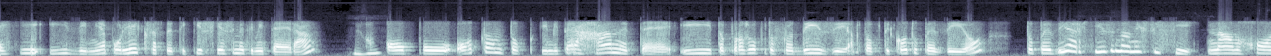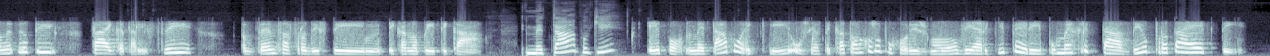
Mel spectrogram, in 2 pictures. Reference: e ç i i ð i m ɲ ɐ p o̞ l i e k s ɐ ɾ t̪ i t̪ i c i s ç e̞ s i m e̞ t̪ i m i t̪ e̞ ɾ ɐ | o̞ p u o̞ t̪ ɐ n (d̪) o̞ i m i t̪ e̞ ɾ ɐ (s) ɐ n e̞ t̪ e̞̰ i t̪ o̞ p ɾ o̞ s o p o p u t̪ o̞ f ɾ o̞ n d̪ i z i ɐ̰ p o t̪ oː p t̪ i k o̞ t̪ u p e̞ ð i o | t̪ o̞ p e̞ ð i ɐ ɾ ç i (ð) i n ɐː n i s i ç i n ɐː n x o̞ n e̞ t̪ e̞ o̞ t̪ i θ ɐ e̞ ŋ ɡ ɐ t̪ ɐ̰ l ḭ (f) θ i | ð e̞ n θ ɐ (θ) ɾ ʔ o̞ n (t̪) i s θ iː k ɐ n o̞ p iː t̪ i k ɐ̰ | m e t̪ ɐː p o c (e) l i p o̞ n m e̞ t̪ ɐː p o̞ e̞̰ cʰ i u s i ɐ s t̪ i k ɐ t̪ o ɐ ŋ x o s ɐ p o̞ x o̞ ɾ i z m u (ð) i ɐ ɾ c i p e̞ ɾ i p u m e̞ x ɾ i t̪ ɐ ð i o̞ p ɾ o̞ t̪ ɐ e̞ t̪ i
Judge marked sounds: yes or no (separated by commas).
no, no, no, yes, no, no, no, yes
